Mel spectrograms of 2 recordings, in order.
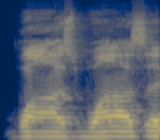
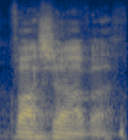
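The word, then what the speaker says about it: Warszawa: Songs like Waza, is that how you pronounce it? And then Vava. Vasha. There we go.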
